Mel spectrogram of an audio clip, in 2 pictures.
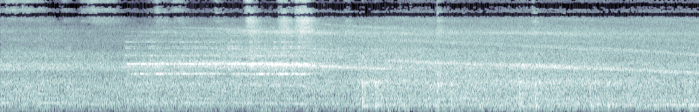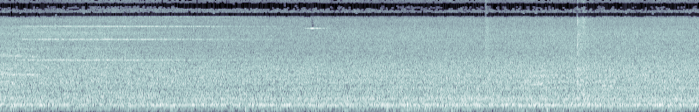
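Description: TriMet MAX light-rail train pulling into an underground station: a few seconds of high steady whining tones, then a whine that falls in pitch as the train slows. After that a steady low hum continues while it stands at the platform.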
